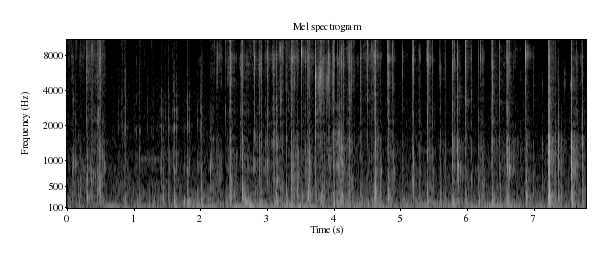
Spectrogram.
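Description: Bare fingertips of one hand rapidly tap and type on the black plastic keys of an open, powered-on aluminum MacBook Pro laptop keyboard. Dense, crisp clicks and taps come in quick irregular bursts, each dying away almost instantly, over a faint low hum.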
